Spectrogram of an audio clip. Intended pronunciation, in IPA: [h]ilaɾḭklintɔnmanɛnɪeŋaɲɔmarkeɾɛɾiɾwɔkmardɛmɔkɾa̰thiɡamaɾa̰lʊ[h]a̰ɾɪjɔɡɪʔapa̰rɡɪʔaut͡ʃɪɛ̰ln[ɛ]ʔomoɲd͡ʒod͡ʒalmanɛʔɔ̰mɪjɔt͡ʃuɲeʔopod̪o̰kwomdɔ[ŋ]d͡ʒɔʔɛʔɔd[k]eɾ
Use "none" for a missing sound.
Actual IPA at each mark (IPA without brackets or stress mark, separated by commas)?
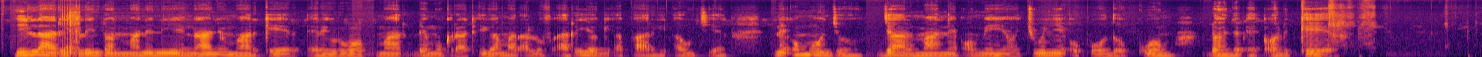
h, f, ɛ, ɲ, k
